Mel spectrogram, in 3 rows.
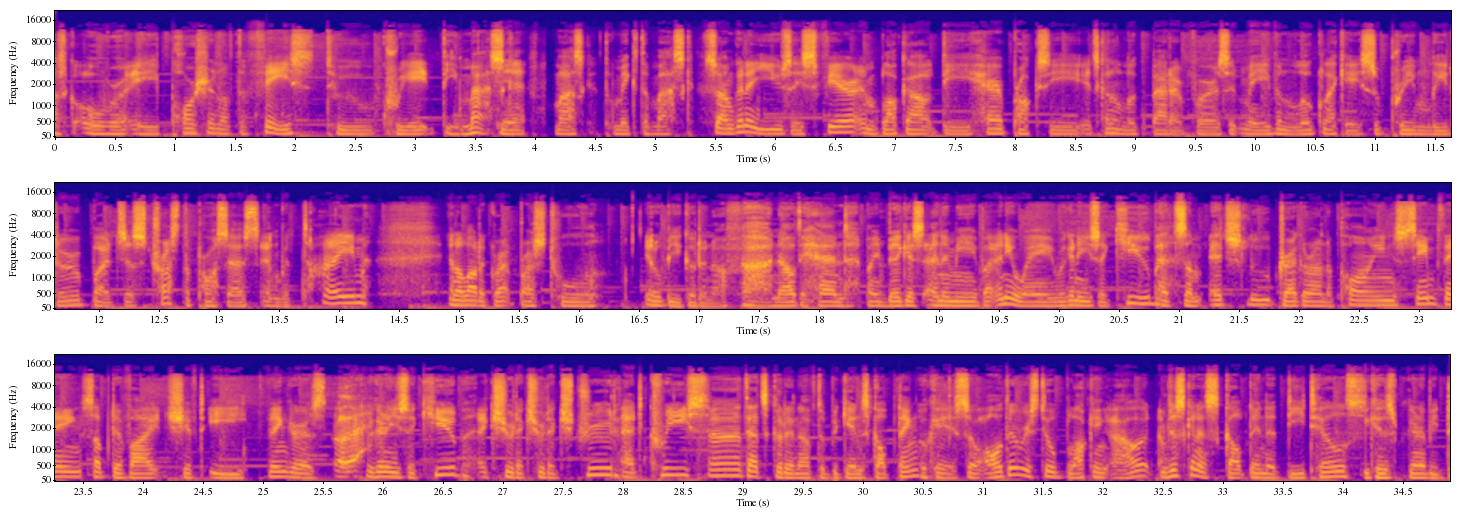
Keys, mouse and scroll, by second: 0.6 click, 1.0-1.9 middle drag, 1.9 click, 2.8 f, 2.9 shift+click, 4.7 f, 4.9 click, 6.3 shift+middle click, 6.4 g, 6.8 s, 7.1 click, 7.5 middle click, 8.0 click, 11.5-15.1 typing, 11.6 click, 12.4 middle click, 12.5 click, 13.6 click, 14.6 click, 15.2 click, 15.5 ctrl+z, 15.6 click, 15.9 middle click, 16.3 f, 16.5 click, 17.3 middle click, 17.4 g, 17.9 s, 18.3 g, 19.2 s, 20.2 ctrl+r, 20.3 g, 20.6 g, 21.1 click, 22.3 middle click, 22.4-26.3 typing, 23.0 middle click, 23.5 click, 24.3 middle click, 26.0 ctrl+right click, 26.5 ctrl+right click, 26.9 Tab, 27.2 ctrl+3, 27.6 Tab, 27.7 shift+e, 28.3 s, 28.5 Tab, 28.7 s, 29.1 ctrl+2, 29.2 click, 29.7 shift+r, 30.3 middle click, 30.8-33.0 drag, 33.0 middle click, 33.6 click, 34.5 ctrl+middle click, 34.7 f.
